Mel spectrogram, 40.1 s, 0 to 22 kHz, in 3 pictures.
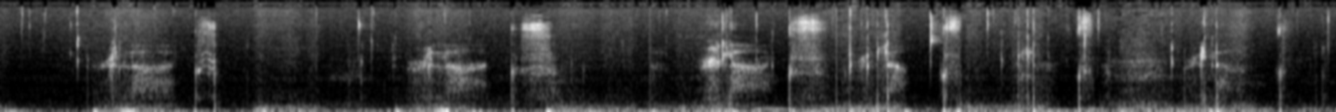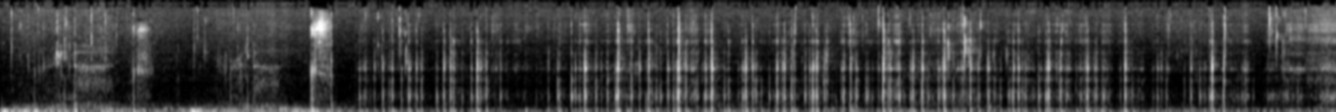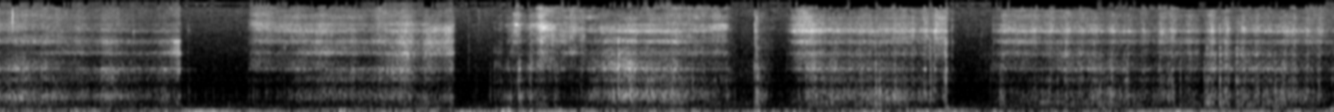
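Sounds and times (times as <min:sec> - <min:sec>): close crackling: 0:07.2 - 0:27.0
scratchy rustle: 0:29.5 - 0:40.0.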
